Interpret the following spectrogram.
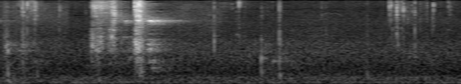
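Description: Wet mouth sounds of someone eating juicy melon: a few short smacks and clicks, the loudest a little over half a second in.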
